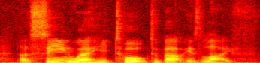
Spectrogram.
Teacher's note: So we don't stress where normally, no stress on that.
